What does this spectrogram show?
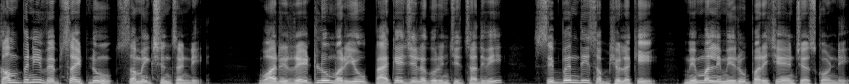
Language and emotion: Telugu, neutral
